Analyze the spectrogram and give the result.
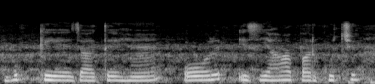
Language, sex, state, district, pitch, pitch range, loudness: Hindi, female, Haryana, Rohtak, 195 Hz, 185-205 Hz, -15 LUFS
